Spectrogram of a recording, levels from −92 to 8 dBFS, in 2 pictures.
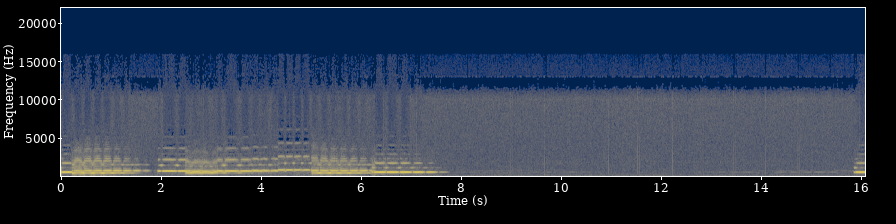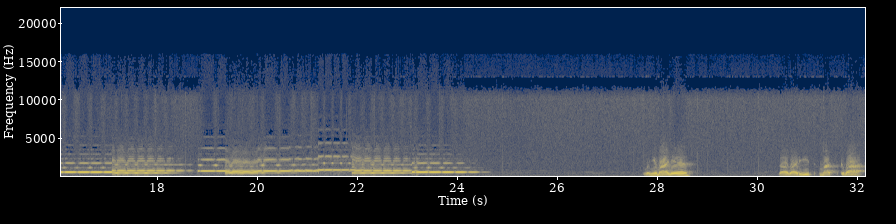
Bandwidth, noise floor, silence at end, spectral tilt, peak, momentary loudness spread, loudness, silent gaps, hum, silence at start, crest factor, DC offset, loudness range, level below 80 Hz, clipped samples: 12 kHz; -43 dBFS; 0 s; -5 dB/octave; -4 dBFS; 9 LU; -15 LUFS; none; none; 0 s; 12 dB; 0.1%; 6 LU; -54 dBFS; under 0.1%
